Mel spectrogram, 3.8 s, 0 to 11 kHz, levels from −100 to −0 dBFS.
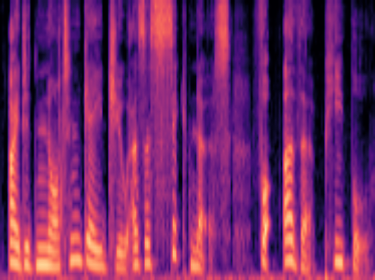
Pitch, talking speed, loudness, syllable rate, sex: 200 Hz, 190 wpm, -20 LUFS, 5.4 syllables/s, female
